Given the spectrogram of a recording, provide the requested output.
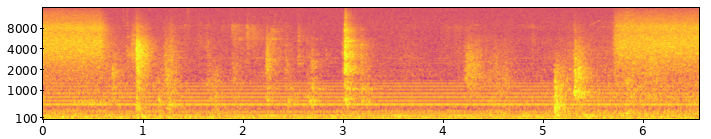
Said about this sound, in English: I can't smell it, but also I'm going to just go spray it. Just to be sure.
